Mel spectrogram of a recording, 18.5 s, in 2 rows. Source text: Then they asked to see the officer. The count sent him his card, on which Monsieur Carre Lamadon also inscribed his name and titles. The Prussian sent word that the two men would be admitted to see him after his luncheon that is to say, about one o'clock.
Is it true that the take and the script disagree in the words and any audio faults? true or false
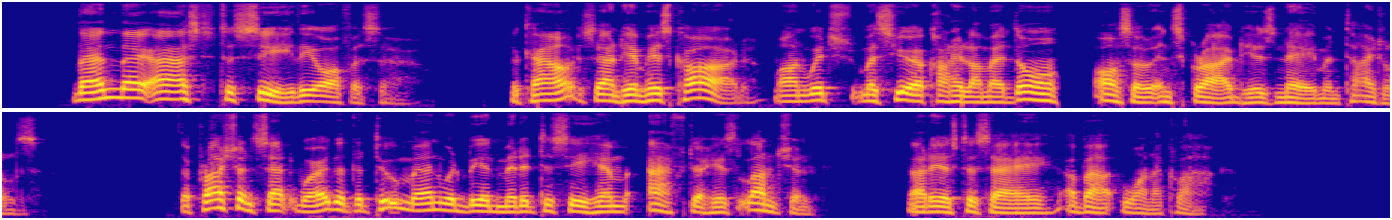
false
